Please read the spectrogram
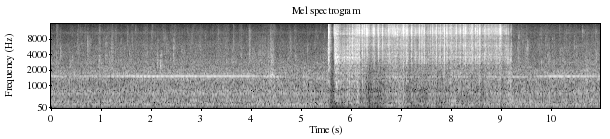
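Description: MIG welder making a tack weld on steel: the arc strikes with a click a little past halfway and crackles for about three and a half seconds, then stops.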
